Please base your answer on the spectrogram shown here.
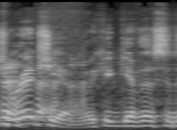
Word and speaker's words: pterygium: I love this word, pterygium. Where else do you get a silent P in the English name?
